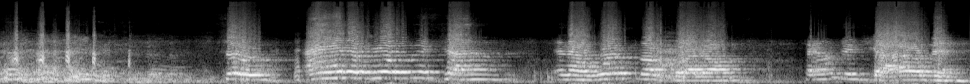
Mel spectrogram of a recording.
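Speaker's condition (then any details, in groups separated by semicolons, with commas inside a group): Cerebral palsy; present from birth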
